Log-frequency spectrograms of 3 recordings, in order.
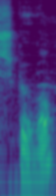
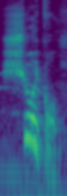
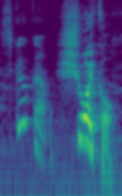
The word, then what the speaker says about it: Schuylkill: CH u IL kil it is not pronounced school it's been ass it's pronounced schickel Schuylkill it's joyful we get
